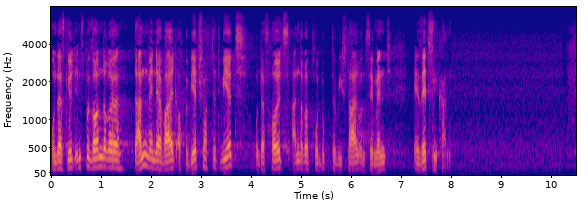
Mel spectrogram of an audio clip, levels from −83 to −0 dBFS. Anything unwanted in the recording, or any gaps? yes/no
no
